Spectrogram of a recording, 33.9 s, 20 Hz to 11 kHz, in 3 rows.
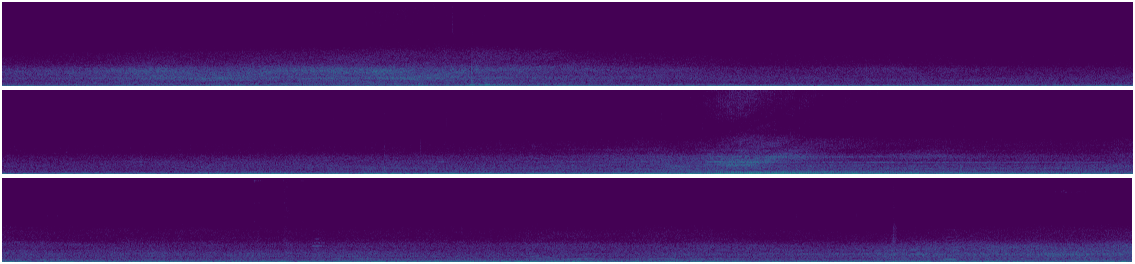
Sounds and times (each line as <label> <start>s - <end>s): walking on the Road 0.0s - 33.9s
Traffic Sound 11.6s - 33.9s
